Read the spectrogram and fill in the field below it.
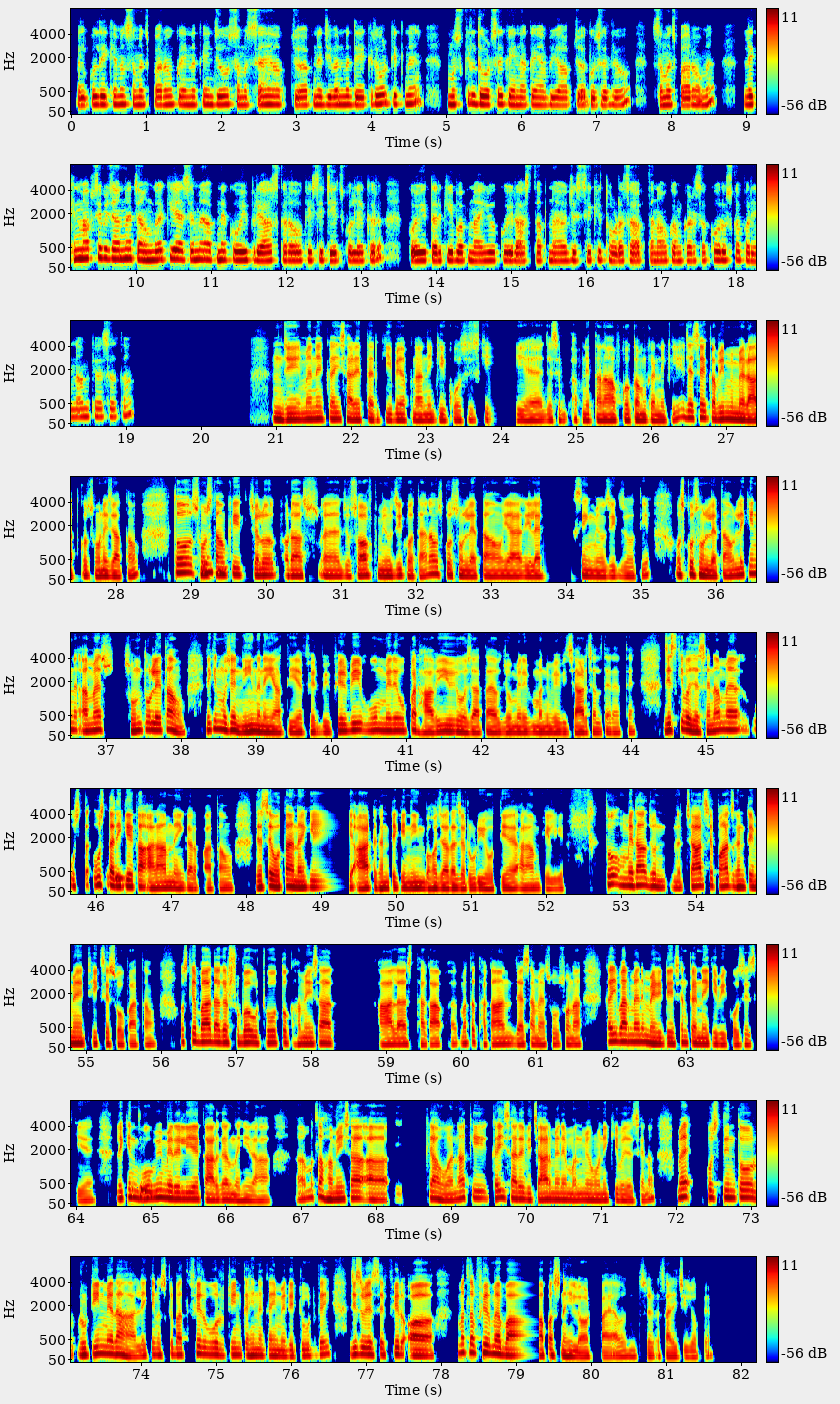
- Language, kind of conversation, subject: Hindi, advice, घर पर आराम करते समय होने वाली बेचैनी या तनाव से मैं कैसे निपटूँ?
- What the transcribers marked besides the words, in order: static; distorted speech; in English: "सॉफ्ट म्यूज़िक"; in English: "रिलैक्सिंग म्यूज़िक"; in English: "मैडिटेशन"; in English: "रूटीन"; in English: "रूटीन"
